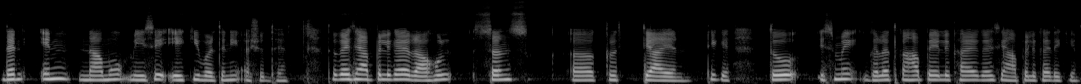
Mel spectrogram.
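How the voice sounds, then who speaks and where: A woman teacher leads an exam-prep spelling lesson, posing each question and then explaining the answer step by step. Her voice is smooth and resonant at a middling pitch. The recording is close and dry. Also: fairly even intonation, a little slow, warm tone, no room sound.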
